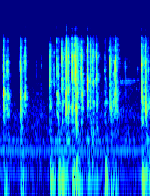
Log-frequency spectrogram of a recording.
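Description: Code is typed on a computer keyboard in uneven bursts of quick, close clicking keystrokes with brief pauses, over a faint steady electrical hum.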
